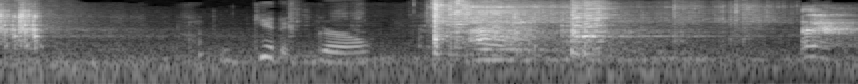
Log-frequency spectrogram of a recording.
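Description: A metal gate rattles as it is pushed open.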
